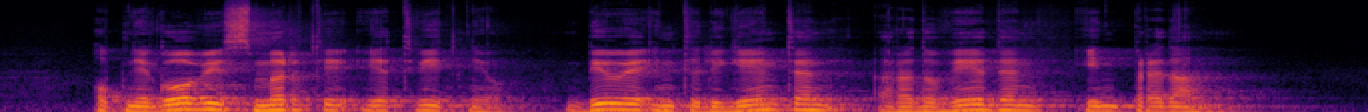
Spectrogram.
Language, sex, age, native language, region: Slovenian, male, 30-49, Slovenian, Posavska region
